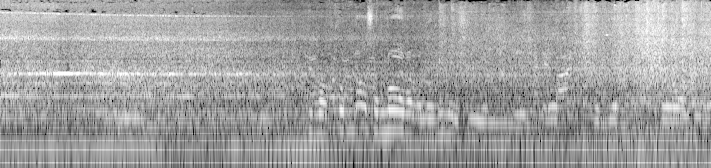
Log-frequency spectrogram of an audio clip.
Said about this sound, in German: Nicht weit entfernt ertönt das Warnsignal des neuen Schnellzugs.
